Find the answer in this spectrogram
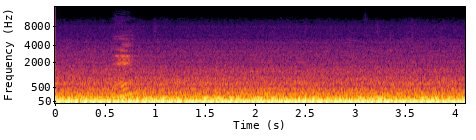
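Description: Steady low engine drone and road noise inside a truck's cab at highway cruising speed.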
